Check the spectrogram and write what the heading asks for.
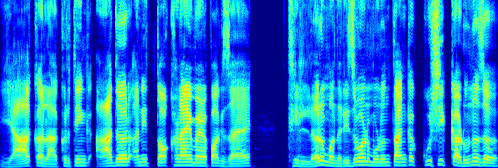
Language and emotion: Goan Konkani, disgusted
